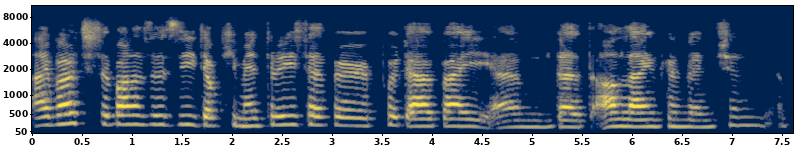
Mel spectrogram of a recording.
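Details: Woman, retired nurse, with multiple system atrophy, mainly parkinsonian type with some cerebellar features; speech symptoms began about two years earlier; reports some days with no voice at all; dysarthria (multiple system atrophy).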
